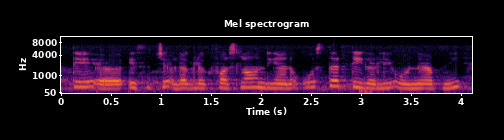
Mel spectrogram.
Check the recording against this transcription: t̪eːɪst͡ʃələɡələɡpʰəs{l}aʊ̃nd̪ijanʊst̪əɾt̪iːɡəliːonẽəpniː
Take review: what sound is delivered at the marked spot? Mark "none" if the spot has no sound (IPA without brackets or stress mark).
l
